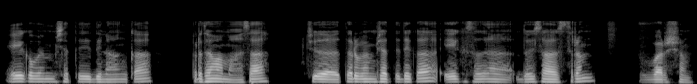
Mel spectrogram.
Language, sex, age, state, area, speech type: Sanskrit, male, 18-30, Chhattisgarh, urban, spontaneous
